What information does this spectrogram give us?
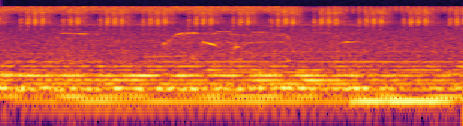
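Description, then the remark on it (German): Crickets chirp in a steady, rapid rhythm, set against a low, continuous humming drone that fills the background throughout. “Du hörst das Zirpen von Grillen, entfernt das Rauschen des Meeres und dann noch etwas.”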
